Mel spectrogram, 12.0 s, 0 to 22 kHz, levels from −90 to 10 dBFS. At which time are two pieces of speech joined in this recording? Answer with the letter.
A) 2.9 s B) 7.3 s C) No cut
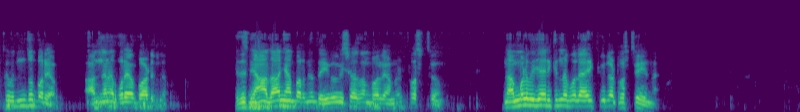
C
